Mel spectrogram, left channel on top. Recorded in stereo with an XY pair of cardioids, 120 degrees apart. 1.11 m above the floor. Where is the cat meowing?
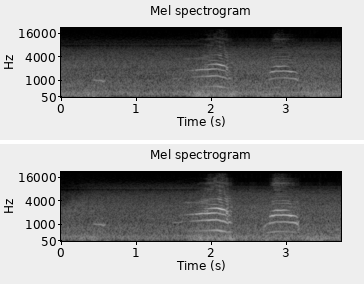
5° right; by 3.2 s 55° right.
